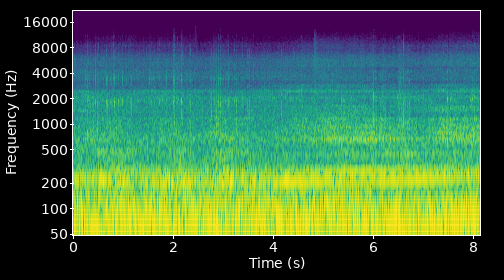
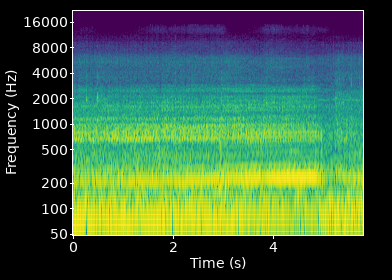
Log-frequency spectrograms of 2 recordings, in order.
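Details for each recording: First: Air-cooled VW beach buggy driving after clearing a blocked idle jet in the driver's-side carburettor and rebalancing the carbs: an even, steady drone at a constant pitch with no popping or stumbling. Tickover is slightly fast but it runs clean. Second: Air-cooled VW beach buggy after new plugs, leads and distributor arm: revs with an uneven, stumbling beat and a dip near the end. It still misfires and pops under acceleration, and the owner suspects overfuelling. The cause was a blocked idle jet in one carburettor.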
